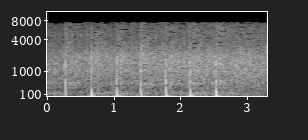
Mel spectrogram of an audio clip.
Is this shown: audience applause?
yes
